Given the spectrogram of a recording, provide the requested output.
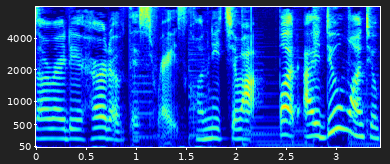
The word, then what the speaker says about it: こんにちは: out about pronunciation, because many of you guys say it konnichiwa, emphasis on ni for some reason, like konnichiwa. But Japanese has like same tempo. There are 5 syllables.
